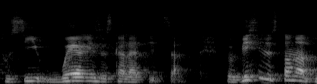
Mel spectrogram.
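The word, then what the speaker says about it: Škrlatica: One of the first problems you may have with this hike is to pronounce the name correctly. Skralatica. Skralatica. It took me about 2 weeks and the help of the retired Slovenian ski jumping athlete to pronounce it correctly.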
